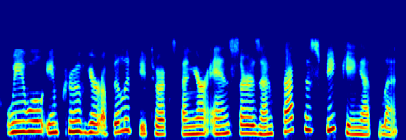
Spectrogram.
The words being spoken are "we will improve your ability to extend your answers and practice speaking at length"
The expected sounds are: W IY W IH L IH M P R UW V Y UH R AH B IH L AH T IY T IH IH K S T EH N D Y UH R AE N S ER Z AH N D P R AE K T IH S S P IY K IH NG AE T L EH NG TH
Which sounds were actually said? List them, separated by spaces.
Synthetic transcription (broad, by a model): W IY W IH L IH M P R UW V Y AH R AH B IH L AH T IY T IH IH K S T EH N D Y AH R AE N S ER Z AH N P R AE K T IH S S P IY K IH NG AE T L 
